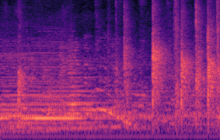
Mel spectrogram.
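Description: A fiddle plays a lively tune and stops.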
